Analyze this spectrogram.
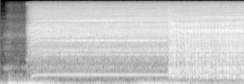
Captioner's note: drill buzzes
